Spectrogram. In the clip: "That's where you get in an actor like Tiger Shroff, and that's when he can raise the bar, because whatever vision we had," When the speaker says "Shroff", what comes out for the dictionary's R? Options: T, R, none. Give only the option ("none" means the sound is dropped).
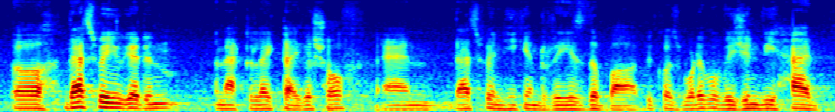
none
